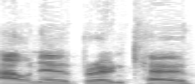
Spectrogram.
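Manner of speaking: put-on Northern Irish accent. Trying the phrase people say is easy in the accent, Northern Irish accent. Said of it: "so easy to say in an Northern Irish accent".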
